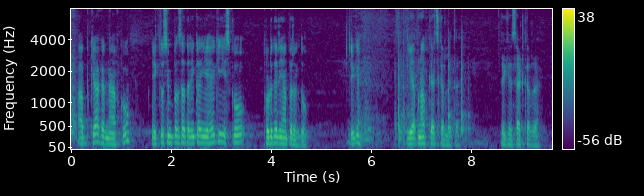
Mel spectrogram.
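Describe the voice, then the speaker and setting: With light background noise, a man speaks at a moderate pace, pausing long and often, his pitch varying in an ordinary way. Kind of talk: tutorial. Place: hall. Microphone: phone near.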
